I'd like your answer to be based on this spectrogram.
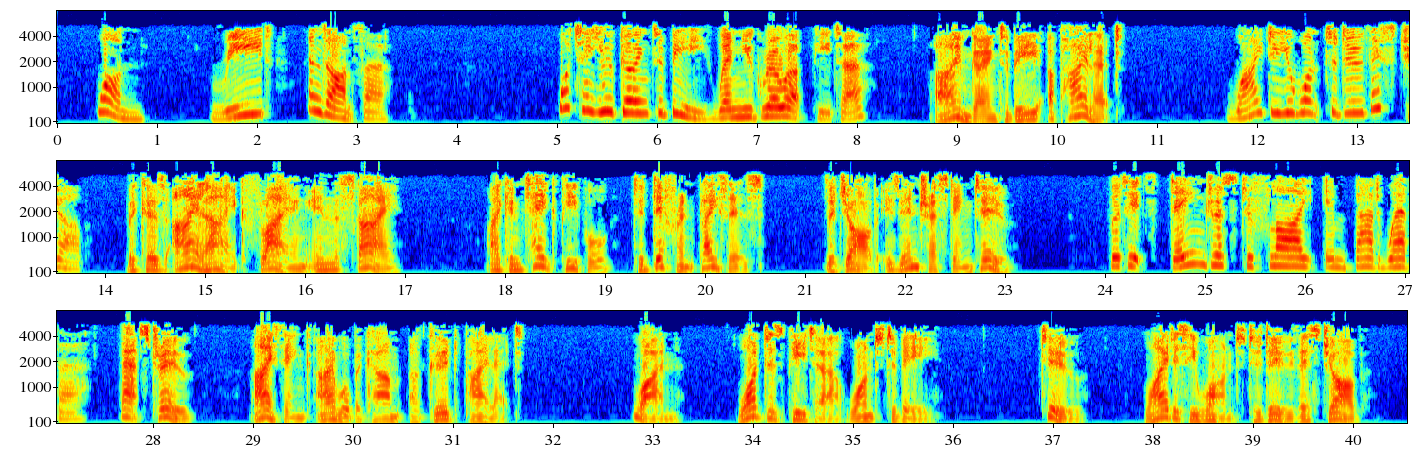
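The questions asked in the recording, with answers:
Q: What does Peter want to be?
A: A pilot.

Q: Why does he want to do this job?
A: Because he likes flying in the sky, he can take people to different places, and the job is interesting.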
